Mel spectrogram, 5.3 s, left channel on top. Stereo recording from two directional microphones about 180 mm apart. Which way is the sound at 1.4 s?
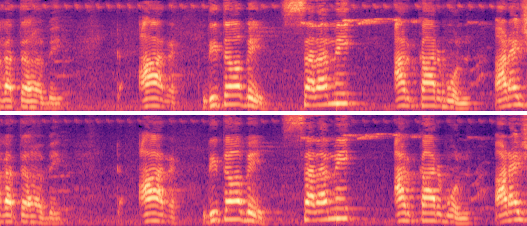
40° left (ahead or behind).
